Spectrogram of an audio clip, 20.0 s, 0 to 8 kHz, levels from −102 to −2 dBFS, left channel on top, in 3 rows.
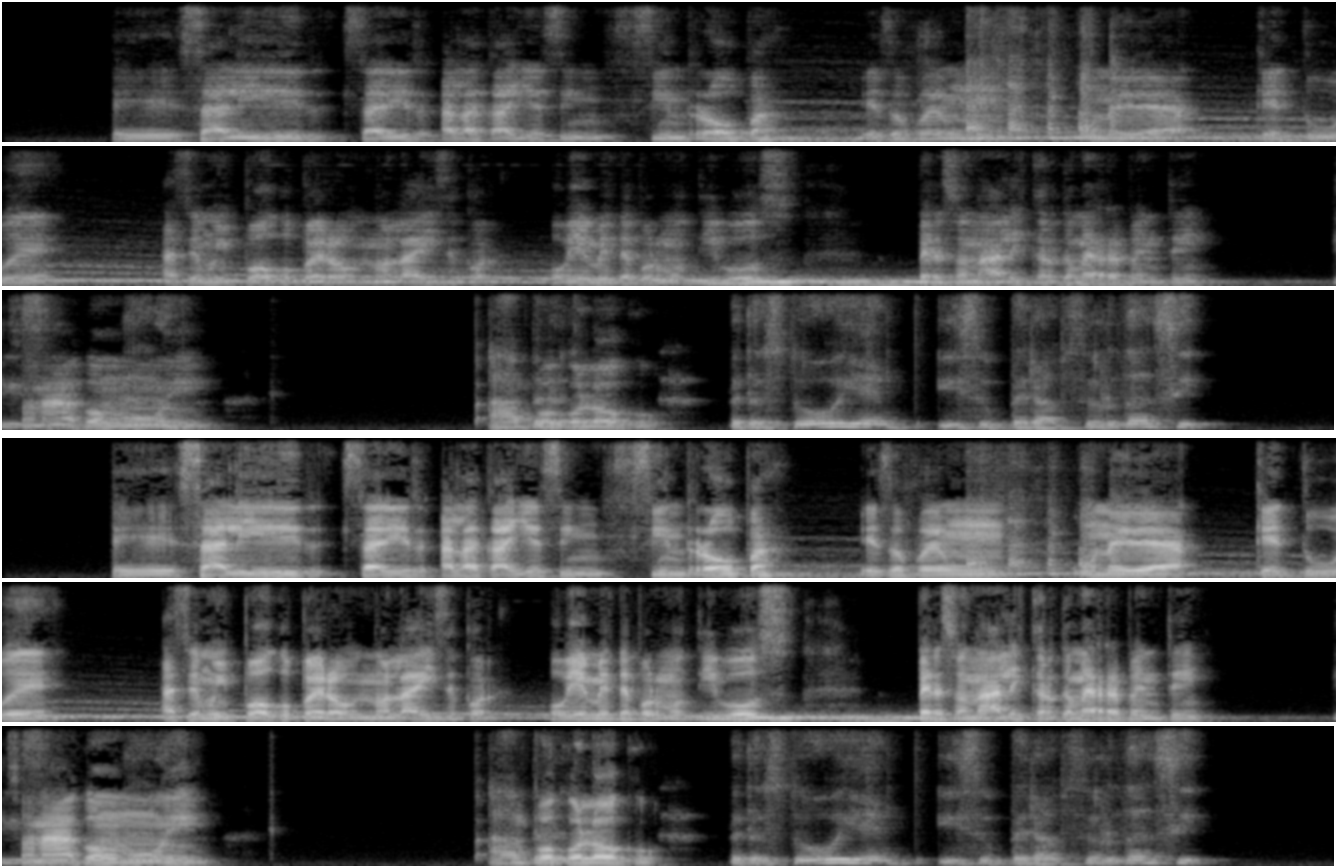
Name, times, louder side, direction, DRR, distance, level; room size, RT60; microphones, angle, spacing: voice 1, 0.6-3.9 4.3-5.0 5.4-6.0 6.3-7.0 7.5-10.6 11.3-12.7 13.4-14.4 15.9-16.6, right 8 dB, 80° right, 0.3 m, -31 dB
sound 1, 3.7-12.8 13.1-13.2, equal, 70° left, 0.7 m, -40 dB
voice 2, 4.8-5.5 13.3-14.3 15.8-16.5 17.0-19.3, right 1 dB, 10° left, 0.5 m, -38 dB
2.9 x 2.6 x 2.4 m
head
